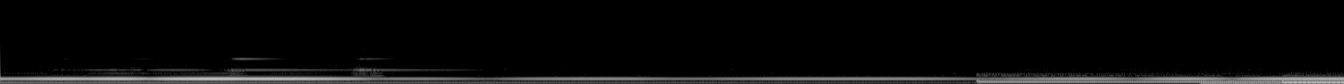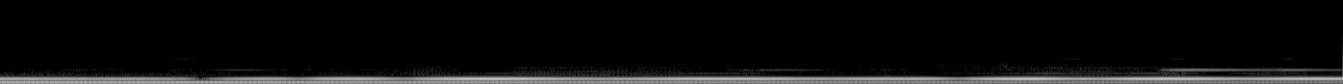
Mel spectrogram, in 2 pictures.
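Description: A singing bowl rings with a steady, wavering hum.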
